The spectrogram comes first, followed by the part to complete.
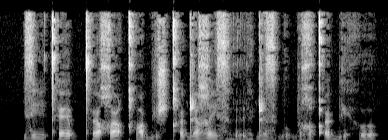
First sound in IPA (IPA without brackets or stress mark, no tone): z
